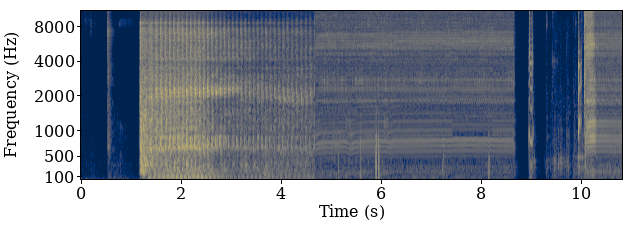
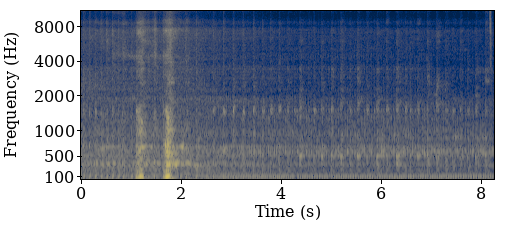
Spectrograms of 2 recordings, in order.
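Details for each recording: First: Suzuki LT80 80cc two-stroke petrol quad with vacuum fuel tap set to on: starter churns a few seconds with no firing, fuel pipe off at carburettor shows fuel only drawn while cranking; cranks but no start, fuel not reaching carburettor. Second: Suzuki LT80 80cc two-stroke quad, first running after fuel filter work, engine cold: steady, even low buzz after a couple of blips, idle holds without stumbling, running fine.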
